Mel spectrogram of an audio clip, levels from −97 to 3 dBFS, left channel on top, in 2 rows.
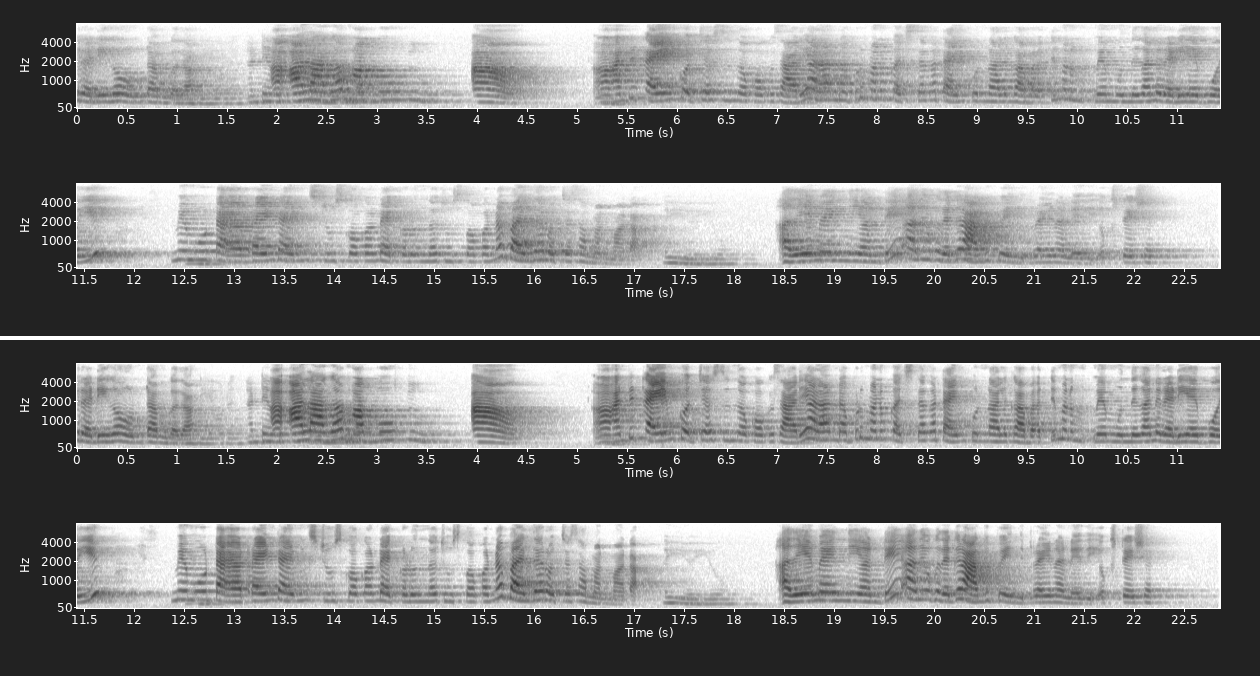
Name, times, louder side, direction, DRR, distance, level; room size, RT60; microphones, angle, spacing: voice 1, 0.0-1.2 1.9-3.2 4.0-4.4 5.2-11.7 12.4-17.1 18.4-22.2, right 6 dB, 80° right, 9 dB, 0.6 m, -33 dB
voice 2, 0.8-3.6 5.2-5.5 12.5-12.8 17.3-18.0, right 3 dB, 50° right, 5 dB, 0.9 m, -48 dB
14.5 x 7.5 x 2.6 m, 1.3 s
head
